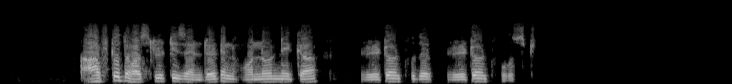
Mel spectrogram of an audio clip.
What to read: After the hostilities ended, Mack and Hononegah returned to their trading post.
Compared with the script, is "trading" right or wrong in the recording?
wrong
